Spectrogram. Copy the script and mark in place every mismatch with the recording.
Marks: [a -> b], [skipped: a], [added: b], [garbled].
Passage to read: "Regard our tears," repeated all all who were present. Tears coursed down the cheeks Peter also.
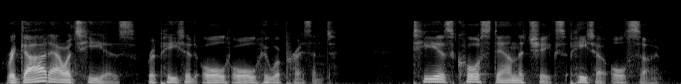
"Regard our tears," repeated all all who were present. Tears coursed down the cheeks Peter also.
